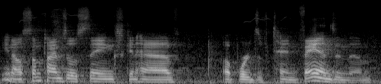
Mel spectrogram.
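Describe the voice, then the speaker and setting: A man explaining a lighting fixture in a casual demo chat, relaxed and rambling, with lots of "you know". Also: mid-range voice, moderate pace, a little hiss or hum. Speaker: lighting product expert.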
